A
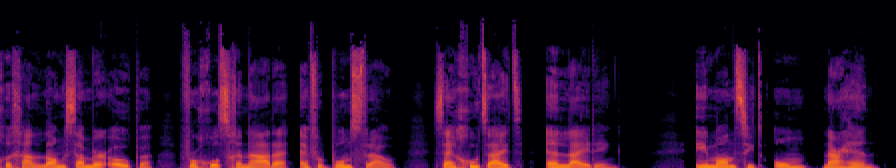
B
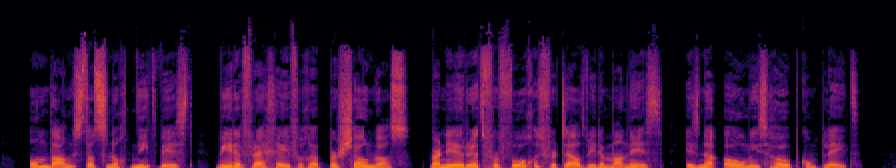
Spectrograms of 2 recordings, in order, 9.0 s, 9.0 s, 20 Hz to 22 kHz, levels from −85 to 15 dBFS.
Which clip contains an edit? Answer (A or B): B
